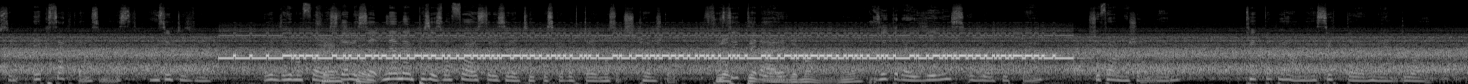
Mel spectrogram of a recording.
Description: RTTY (45.45 baud, 170 Hz shift), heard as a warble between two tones, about 1360 Hz centre, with radio static, room echo and speech in Swedish. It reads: CQ CQ CQ DE PD6GAD PD6GAD PD6GAD PSE K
